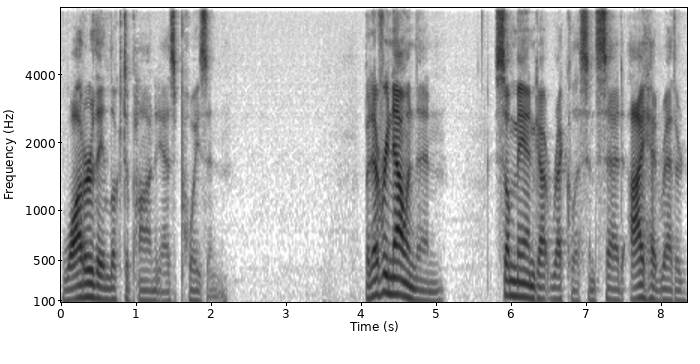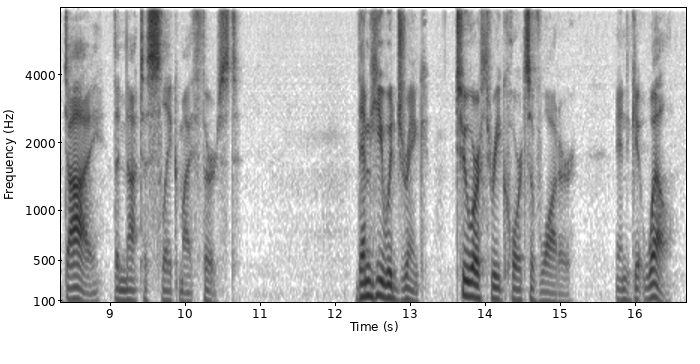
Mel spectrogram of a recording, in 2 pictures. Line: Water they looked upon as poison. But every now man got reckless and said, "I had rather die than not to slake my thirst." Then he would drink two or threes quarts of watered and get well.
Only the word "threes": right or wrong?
wrong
